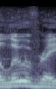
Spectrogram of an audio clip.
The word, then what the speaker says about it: Louvre: The Louvre. – It's like Brett Favre.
